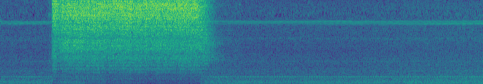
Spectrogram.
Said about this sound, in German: Also jetzt sind wir im Betrieb und jetzt kommt eben Dampf und eben kein Aerosol und jetzt schaut mal, was passiert.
